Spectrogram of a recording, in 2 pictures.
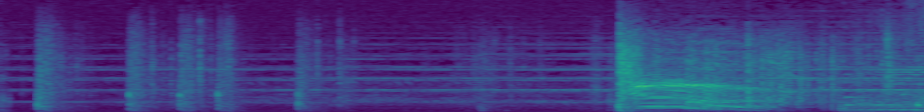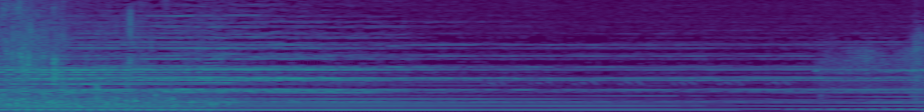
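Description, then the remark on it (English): A quick series of sharp knocks on a door, about half a dozen raps, followed by a loud crashing impact and a lingering tonal hum. No one speaks. “I always knock quick.”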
